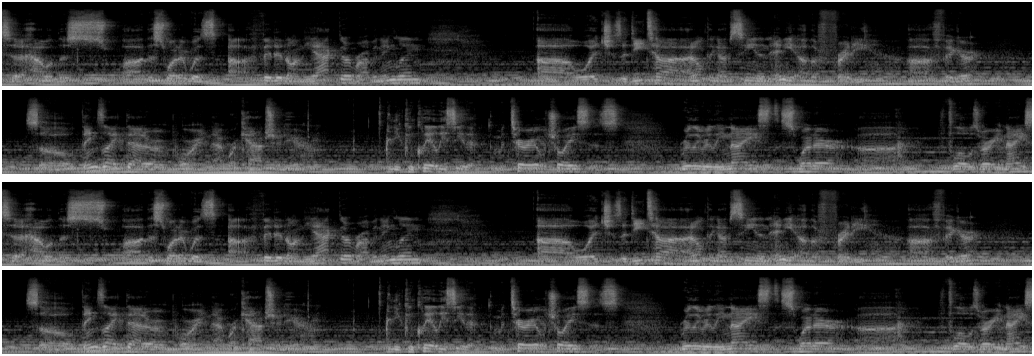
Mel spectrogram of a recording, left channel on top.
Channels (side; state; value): both; normal; correlation 0.95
